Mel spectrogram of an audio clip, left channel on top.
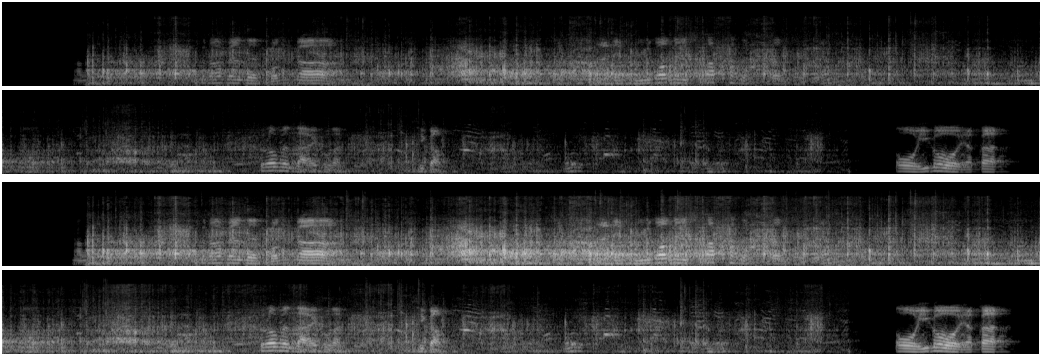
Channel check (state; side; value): quieter; left; 8.4 dB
